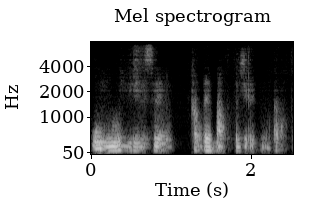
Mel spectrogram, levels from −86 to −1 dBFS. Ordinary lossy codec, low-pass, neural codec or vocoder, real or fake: AAC, 48 kbps; 7.2 kHz; codec, 44.1 kHz, 0.9 kbps, DAC; fake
